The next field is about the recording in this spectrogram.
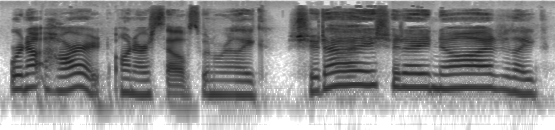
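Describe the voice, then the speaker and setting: A woman's voice: medium pitch, darkish tone, no echo. A woman with a mid-range voice hosts a casual conversation. She sounds earnest and reflective, speaking personally. The recording is dry, with very little room around her voice. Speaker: podcast host.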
